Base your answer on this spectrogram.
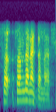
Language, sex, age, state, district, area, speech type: Tamil, female, 60+, Tamil Nadu, Salem, rural, conversation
